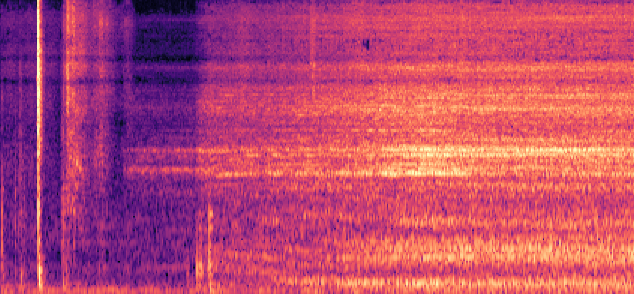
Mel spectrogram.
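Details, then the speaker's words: Propex gas heater in a truck camper, set to its lowest setting on a cold day: a couple of switch clicks, then a smooth fan whir building over a few seconds and settling steady; normal heater fan startup. "And you can hear it whirling away now."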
